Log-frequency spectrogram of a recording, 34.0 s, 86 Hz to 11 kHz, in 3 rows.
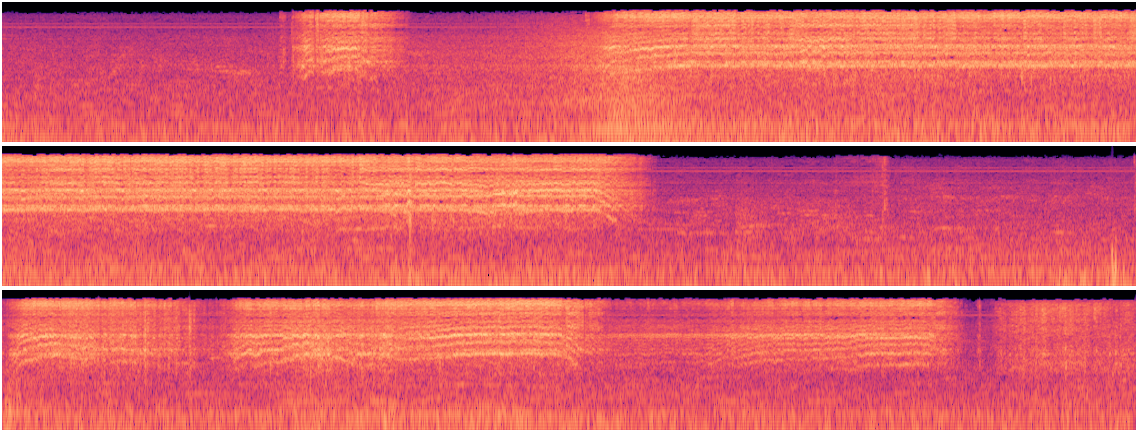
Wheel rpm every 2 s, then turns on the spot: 0, 40, 10, 140, 160, 160, 160, 160, 100, 0, 0, 80, 100, 140, 80, 90, 30.
32-34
